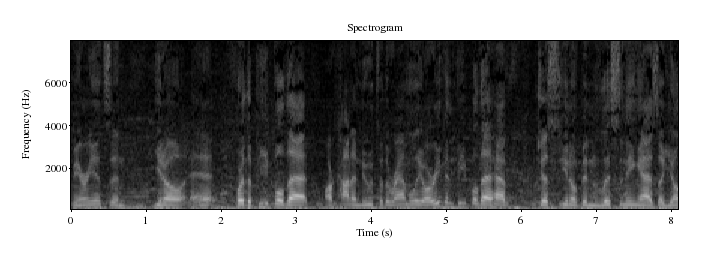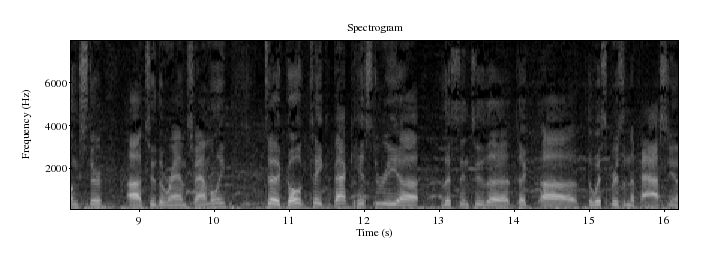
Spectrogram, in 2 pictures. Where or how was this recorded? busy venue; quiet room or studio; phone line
busy venue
